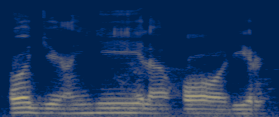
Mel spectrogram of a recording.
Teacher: Dipanjangkan seukuran dua harakat dan disamakan seperti mad thai. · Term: mad silah sugro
